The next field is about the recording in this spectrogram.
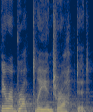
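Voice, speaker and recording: A woman playing an enigmatic, composed young seer in a video game, musing in a measured way. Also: mid-range voice, lightly acted. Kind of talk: dramatic video game voice acting. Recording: long reverb, music underneath.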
